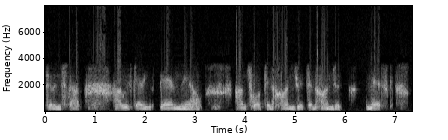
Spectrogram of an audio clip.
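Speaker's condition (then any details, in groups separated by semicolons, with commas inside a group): Throat cancer; throat tumor found by throat specialist at Columbia Presbyterian, multiple surgeries, long recovery; trouble swallowing at onset, first treated as strep, later unable to swallow or breathe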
